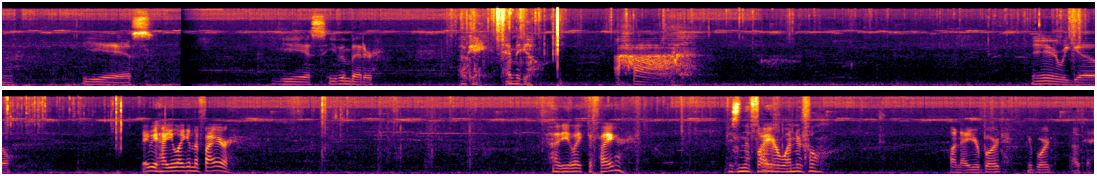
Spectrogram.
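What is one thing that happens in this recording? A lighter clicks and sparks.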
